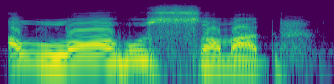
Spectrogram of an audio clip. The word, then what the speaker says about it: সামাদ: দিবেন না সামাদ বলে টান দিবেন না আর আল্লাহুস সামাদ সামাদ নামটি সূরা ইখলাসের ভিতরে আছে আপনি এটাকে অবহেলা করে পাঠ করবেন না এভাবে করে সঠিক উচ্চারণে পাঠ করবেন আল্লাহুস সামাদ তারপরে এই দোয়াটাকে আপনি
